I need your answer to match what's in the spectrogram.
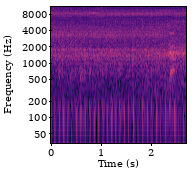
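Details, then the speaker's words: Scooter engine that had water in its oil (milky, overflowing oil, radiator coolant running low) idling with an even low putter of about seven beats a second, no knocks or stumbles; smooth normal idle. "ini anda bisa mendengarkan suaranya masih halus semua masih wajarlah itu yakin ini wajar-wajar"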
